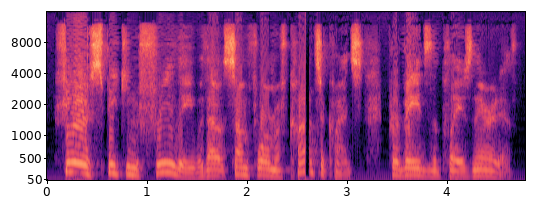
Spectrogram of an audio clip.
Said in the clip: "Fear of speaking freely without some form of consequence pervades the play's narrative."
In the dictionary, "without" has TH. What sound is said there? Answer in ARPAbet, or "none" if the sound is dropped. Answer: TH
